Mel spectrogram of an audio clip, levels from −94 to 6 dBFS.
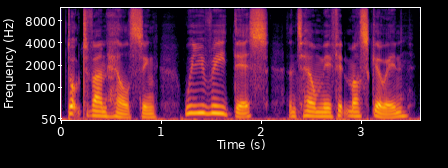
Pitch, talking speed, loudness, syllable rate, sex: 135 Hz, 250 wpm, -17 LUFS, 5.4 syllables/s, male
